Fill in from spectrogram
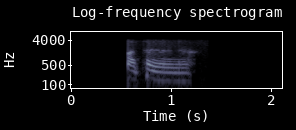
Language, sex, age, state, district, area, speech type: Santali, male, 30-45, West Bengal, Bankura, rural, conversation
